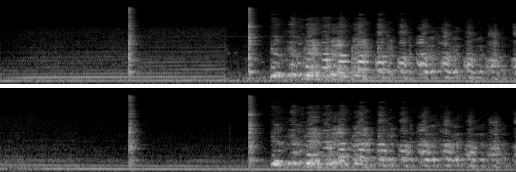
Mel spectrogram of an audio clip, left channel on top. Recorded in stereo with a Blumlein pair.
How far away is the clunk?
About 1.0 m.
